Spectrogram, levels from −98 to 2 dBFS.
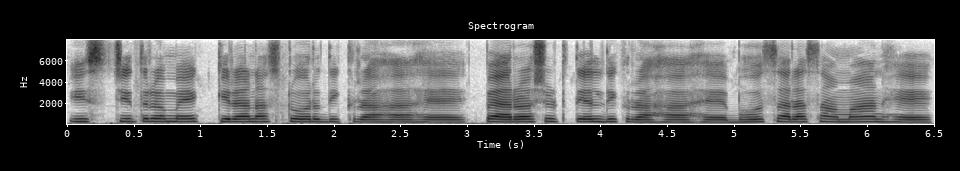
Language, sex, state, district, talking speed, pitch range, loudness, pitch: Hindi, female, Maharashtra, Solapur, 155 wpm, 225-255 Hz, -17 LUFS, 245 Hz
